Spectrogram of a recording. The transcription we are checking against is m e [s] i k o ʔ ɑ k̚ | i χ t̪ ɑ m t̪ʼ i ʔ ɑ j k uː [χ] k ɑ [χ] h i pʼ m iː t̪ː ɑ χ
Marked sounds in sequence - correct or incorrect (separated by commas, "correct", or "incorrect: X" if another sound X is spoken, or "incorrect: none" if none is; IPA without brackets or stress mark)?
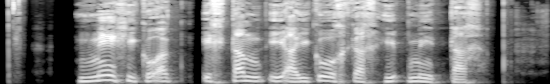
incorrect: x, correct, correct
